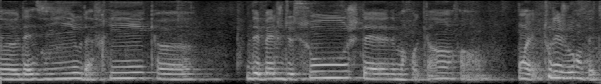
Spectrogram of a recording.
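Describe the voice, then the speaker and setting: A woman's voice: medium pitch, a little mellow, a little hiss or hum. Young student woman in an echoey room. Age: young adult. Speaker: university student. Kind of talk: interview answers.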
